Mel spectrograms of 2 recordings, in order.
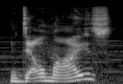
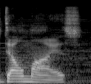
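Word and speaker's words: Dhelmise: Am I Delmise? Like Delve and Demise. Delmise. I'm going to drop chat. I'm going to keep Squawkabilly. All right. So, Delmise. D H E L M I S E. Delmise.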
